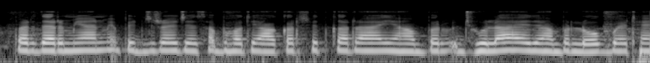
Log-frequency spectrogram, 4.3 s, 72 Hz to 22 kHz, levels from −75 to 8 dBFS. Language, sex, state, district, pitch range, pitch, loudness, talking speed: Hindi, female, Maharashtra, Solapur, 215-230 Hz, 225 Hz, -15 LUFS, 260 wpm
